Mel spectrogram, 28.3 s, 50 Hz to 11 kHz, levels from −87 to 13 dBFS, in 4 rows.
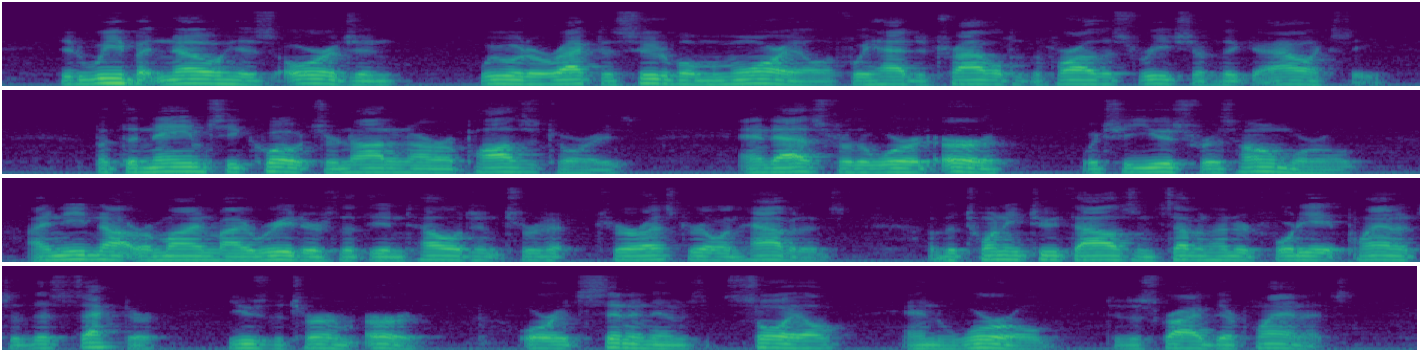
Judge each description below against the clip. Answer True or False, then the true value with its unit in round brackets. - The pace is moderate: True (165 wpm)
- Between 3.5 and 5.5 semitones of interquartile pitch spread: False (2.6 semitones)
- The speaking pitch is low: True (110 Hz)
